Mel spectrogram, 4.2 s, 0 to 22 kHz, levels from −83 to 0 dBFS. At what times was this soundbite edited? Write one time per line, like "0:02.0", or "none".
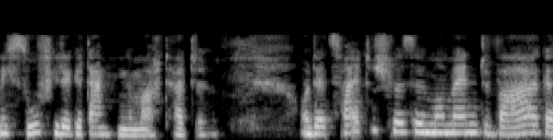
none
